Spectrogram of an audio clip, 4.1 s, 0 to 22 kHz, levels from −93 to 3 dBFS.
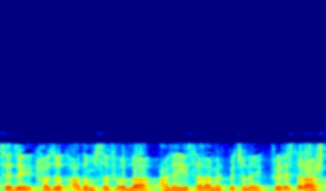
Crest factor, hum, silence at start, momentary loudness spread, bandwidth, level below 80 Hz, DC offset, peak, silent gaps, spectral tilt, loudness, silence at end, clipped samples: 12 dB; none; 0 s; 6 LU; 5.8 kHz; -44 dBFS; under 0.1%; -4 dBFS; none; -11 dB/octave; -16 LUFS; 0 s; under 0.1%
